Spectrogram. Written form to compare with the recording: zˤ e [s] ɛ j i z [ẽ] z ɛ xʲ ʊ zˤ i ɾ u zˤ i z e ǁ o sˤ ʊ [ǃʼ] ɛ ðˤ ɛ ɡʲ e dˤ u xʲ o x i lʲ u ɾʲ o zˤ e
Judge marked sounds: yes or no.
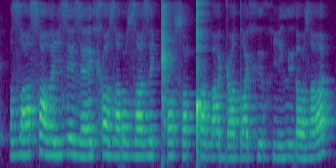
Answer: no, no, no

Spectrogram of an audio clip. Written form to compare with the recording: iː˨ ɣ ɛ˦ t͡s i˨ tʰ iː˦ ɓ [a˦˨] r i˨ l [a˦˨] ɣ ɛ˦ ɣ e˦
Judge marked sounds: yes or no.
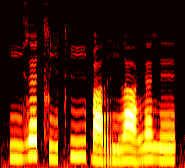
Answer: no, yes

